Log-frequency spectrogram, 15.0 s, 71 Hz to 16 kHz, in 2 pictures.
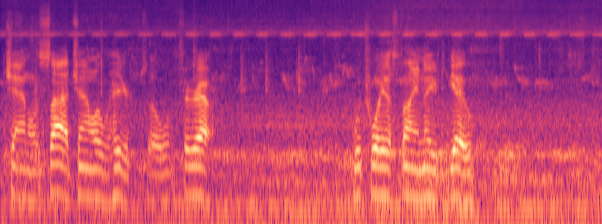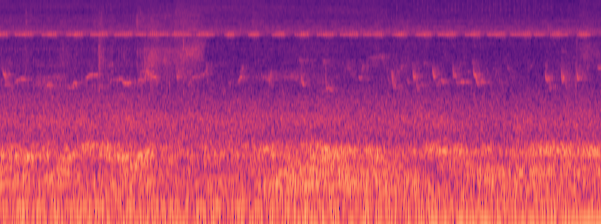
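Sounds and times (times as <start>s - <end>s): low background murmur: 0.0s - 10.1s
crickets trilling: 0.0s - 15.0s.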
